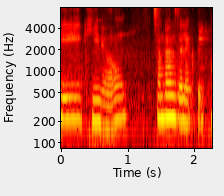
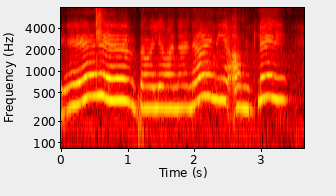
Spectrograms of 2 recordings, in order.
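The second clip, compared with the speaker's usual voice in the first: very shrill, very slow, drawn-out holler; 10 semitones higher, 6 dB louder than usual. Retelling an auntie waking the girls in each room: imitating an auntie shouting. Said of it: "And then she shouts".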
